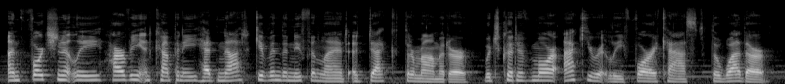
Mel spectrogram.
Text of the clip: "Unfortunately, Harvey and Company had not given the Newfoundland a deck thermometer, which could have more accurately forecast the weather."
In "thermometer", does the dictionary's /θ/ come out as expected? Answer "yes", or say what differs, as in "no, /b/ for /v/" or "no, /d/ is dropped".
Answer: yes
